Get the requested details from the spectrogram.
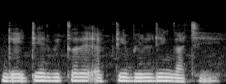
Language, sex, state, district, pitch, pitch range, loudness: Bengali, female, Assam, Hailakandi, 165 Hz, 155-170 Hz, -12 LUFS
